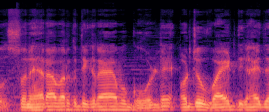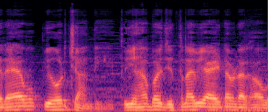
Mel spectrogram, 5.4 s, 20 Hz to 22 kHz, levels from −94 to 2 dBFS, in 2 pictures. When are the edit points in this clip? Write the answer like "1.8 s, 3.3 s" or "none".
none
